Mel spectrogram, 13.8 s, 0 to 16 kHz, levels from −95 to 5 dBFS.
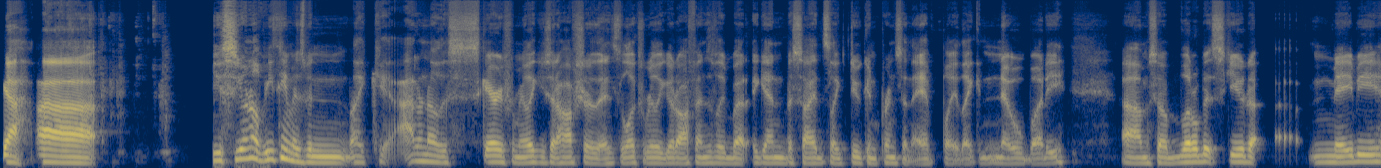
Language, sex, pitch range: English, male, 105-130 Hz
